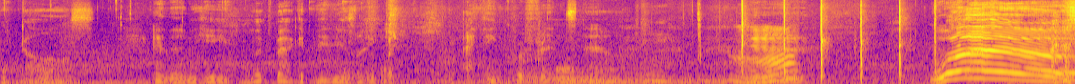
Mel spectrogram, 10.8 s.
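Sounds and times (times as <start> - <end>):
person murmuring and laughing: 1.5 - 8.7, 9.3 - 10.7
speech: 1.6 - 8.1, 9.3 - 10.7
hand claps: 7.0 - 10.7.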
